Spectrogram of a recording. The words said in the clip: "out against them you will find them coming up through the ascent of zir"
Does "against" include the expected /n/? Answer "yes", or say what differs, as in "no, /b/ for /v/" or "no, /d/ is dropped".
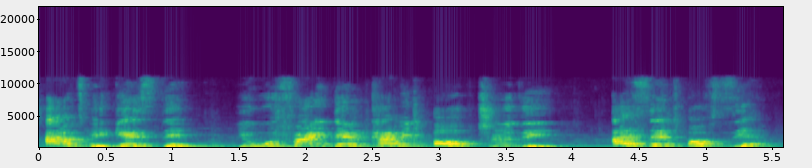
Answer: no, /n/ is dropped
